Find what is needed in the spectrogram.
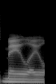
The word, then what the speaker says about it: Melee: I knew a kid in high school that would pronounce it that way, and I was like, no, dude, it's Melee.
